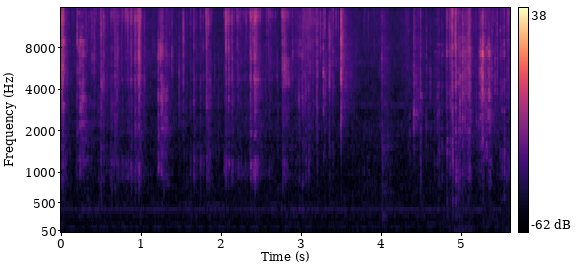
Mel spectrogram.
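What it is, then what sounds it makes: Dry soap bar being shaved. A thinning piece of dry, solid teal soap held in a hand is shaved with a utility knife blade. Quiet, dry scraping and crisp crackling strokes come in short, bright bursts over a faint steady hum, with no ring after each cut.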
